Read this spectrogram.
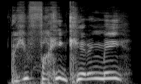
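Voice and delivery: high, incredulous outburst; outraged disbelief. Acted. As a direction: protest in panicked disbelief. Narrator disbelieving amid snake panic.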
